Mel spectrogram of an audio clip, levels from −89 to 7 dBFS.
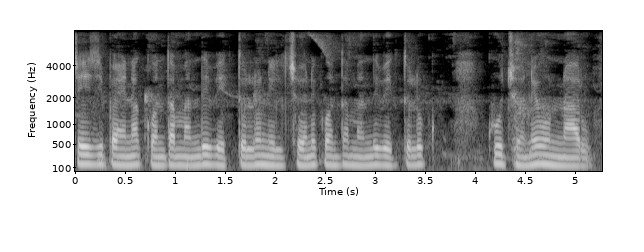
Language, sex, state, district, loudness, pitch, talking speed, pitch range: Telugu, female, Telangana, Mahabubabad, -17 LUFS, 140 Hz, 100 wpm, 135-145 Hz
